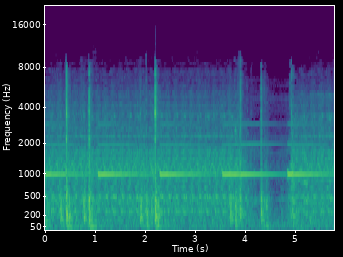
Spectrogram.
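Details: Long-stored van (sat about 4 years, barely ran before) cranks in repeated few-second bursts and never catches, even after gas was poured into the intake. Owner suspects no spark. Crank, no start.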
